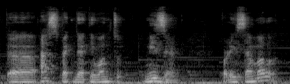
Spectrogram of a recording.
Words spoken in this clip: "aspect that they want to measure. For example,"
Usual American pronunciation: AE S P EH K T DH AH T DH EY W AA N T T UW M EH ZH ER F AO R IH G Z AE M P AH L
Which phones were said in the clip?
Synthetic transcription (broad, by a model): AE S P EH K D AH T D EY W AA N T T UW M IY Z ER F AO R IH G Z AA M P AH L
